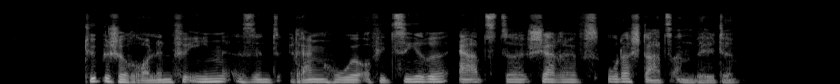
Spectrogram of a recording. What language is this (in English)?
German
